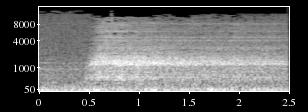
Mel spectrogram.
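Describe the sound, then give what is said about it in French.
A deep breath drawn in during a guided meditation, a soft, steady airy rush that starts after a brief quiet moment and holds evenly to the end. “Nous prenons une grande inspire”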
